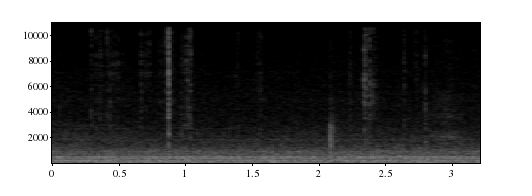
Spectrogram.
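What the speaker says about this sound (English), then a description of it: "I'm going to just use my scissors and just cut out the little ends" Scissors snip through the ends of a piece of card stock for a handmade holiday card, a few quick crisp cuts close by over a steady low hum, with no one talking.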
